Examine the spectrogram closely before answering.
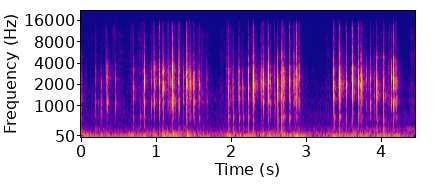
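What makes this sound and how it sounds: Two-handed fingertip typing on a Vega65, a small 65% mechanical keyboard with re-lubed Cobalt switches, white plastic keycaps and a dark case. Quick, dry, bright clacks land in three bursts with brief pauses, centered around 2 kHz with almost no low-end thump. Each keystroke stops short with no ring.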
